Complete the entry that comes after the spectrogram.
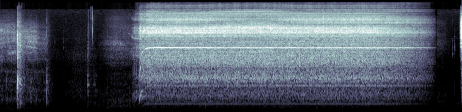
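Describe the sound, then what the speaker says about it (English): A power drill bores out old pop rivets while the original regulators are removed during a Microbee keyboard replacement, one loud steady whine of about four seconds after a few faint knocks and clicks, close and unbroken with no talk. "so I just need to drill out these rivets"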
